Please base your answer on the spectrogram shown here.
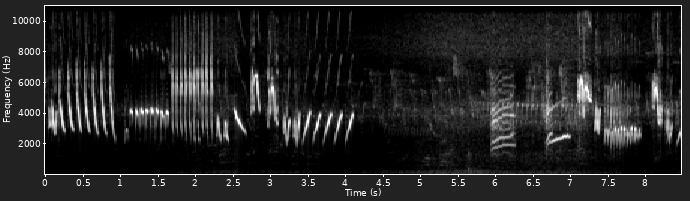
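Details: Black-throated canary singing a long varied sequence of rapid downslurred chirps and buzzy trills, a brief lull, then more whistled and swept notes.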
